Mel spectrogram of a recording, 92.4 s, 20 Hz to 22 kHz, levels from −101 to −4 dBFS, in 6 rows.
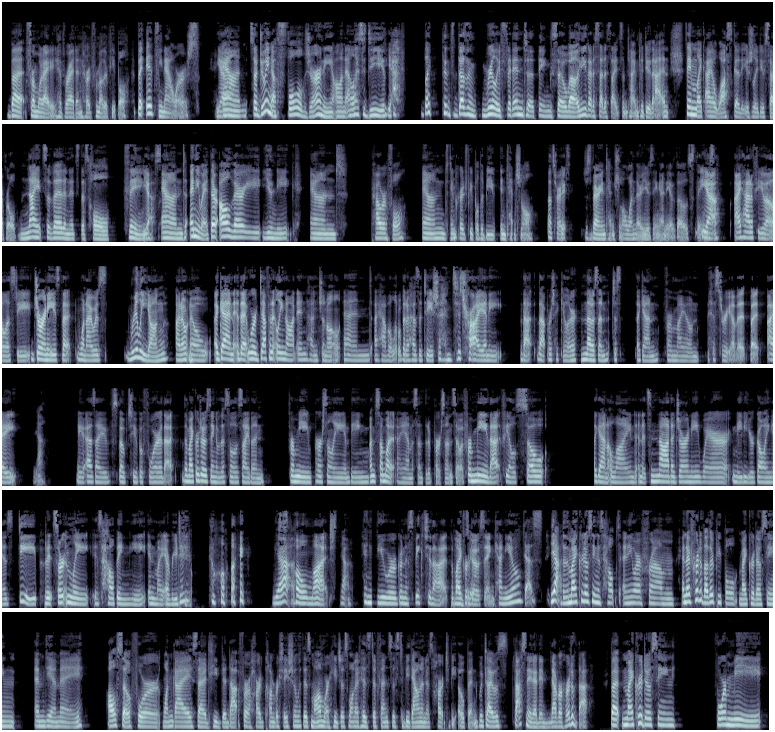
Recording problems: garbled, watery; slightly; nothing above 10.5 kHz

